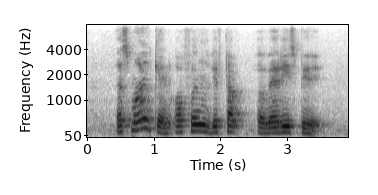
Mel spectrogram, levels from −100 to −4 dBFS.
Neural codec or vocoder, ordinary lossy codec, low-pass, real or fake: none; Opus, 24 kbps; 7.2 kHz; real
